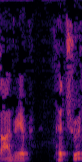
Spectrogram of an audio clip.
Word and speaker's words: Andrea Petrut: even add to that more her name is Andrea Petr I forgot to ask you the pronunciation of your name did I get that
